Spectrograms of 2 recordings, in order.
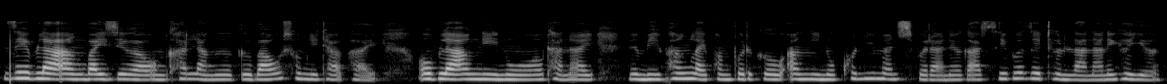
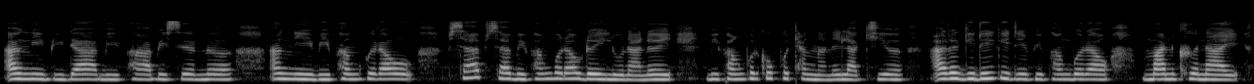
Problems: none marked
